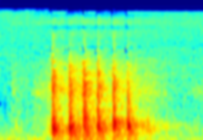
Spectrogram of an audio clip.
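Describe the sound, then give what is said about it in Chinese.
Six quick, evenly spaced knocks on a door, a sound effect in a staged tragedy performance. They are sharp and fairly loud, then fall silent. “是敲门”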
